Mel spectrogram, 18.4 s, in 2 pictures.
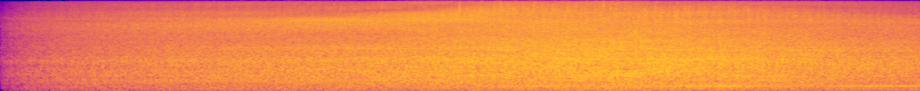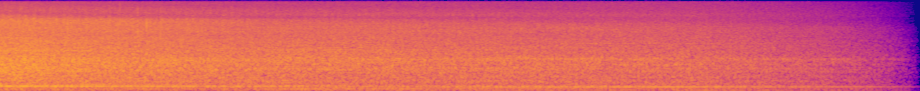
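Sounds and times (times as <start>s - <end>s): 
car: 0.0s - 18.3s.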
